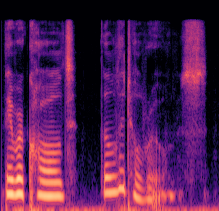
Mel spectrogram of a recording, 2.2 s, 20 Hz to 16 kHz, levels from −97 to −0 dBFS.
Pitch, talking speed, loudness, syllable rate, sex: 215 Hz, 165 wpm, -19 LUFS, 4.9 syllables/s, female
